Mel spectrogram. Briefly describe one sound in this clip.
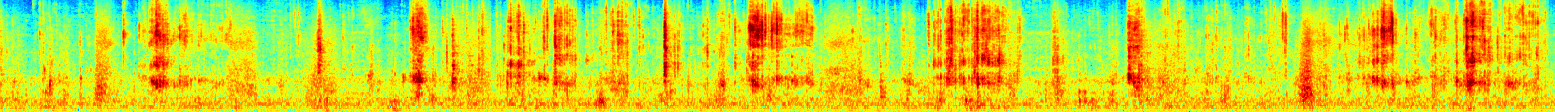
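Crisp shells crunch loudly as they are bitten, close to a microphone.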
